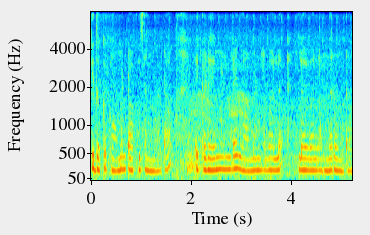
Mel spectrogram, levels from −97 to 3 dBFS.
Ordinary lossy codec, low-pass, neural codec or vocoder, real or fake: none; none; none; real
